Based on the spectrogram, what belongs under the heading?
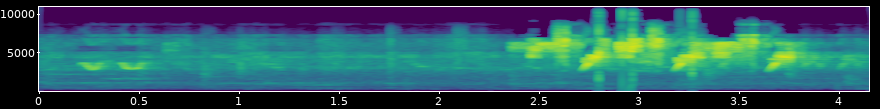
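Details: Great tit (Parus cinereus, glatik wingko), a songbird kept for song: two soft high notes, then a bright, ringing run of quick rising notes about twice a second, with a couple of sharp clicks.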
